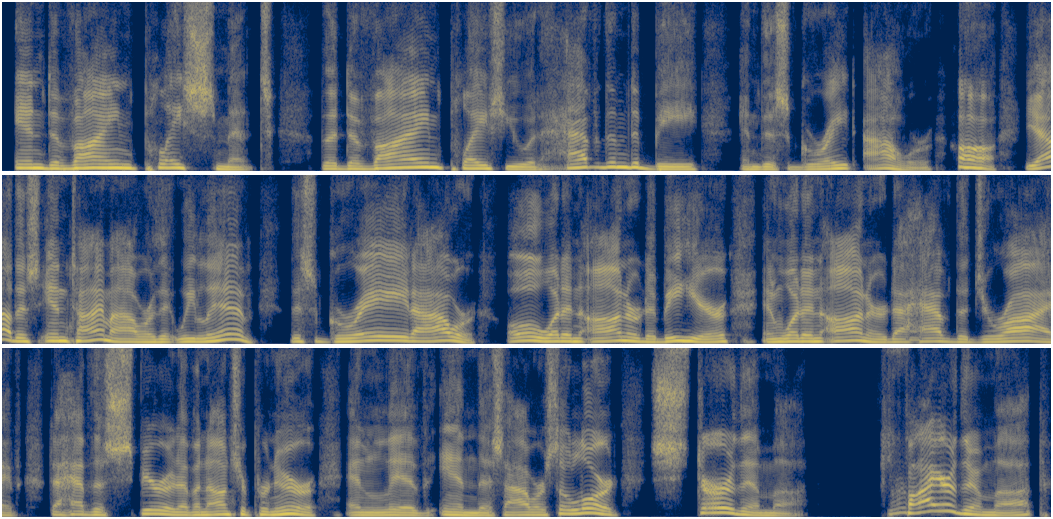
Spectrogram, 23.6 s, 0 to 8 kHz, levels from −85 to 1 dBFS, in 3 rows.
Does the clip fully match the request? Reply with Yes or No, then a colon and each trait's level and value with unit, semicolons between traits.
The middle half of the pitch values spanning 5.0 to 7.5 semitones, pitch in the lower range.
No: wide, 5.4 semitones; medium, 145 Hz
